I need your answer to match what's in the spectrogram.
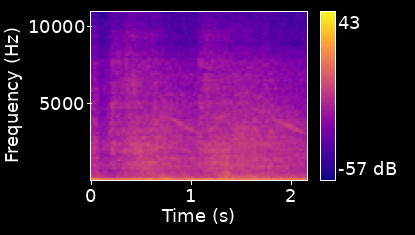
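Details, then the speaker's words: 1976 GMC low-mile V8, overhauled, carbureted, ignition timing not yet set: deep, smooth rumble rising and falling evenly with the throttle, no knocks or rattles; revs good, not noisy. "Sounds pretty good for not timing it right there though. Dang right. Rev's good. Sounds good. It's not noisy."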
